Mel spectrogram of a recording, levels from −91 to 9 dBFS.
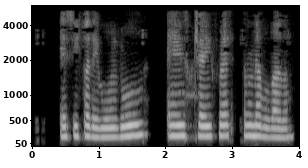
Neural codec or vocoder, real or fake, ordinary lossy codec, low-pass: codec, 24 kHz, 0.9 kbps, WavTokenizer, medium music audio release; fake; MP3, 24 kbps; 5.4 kHz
